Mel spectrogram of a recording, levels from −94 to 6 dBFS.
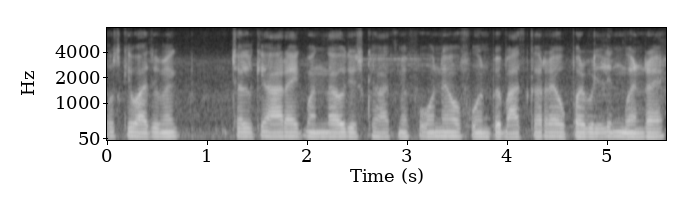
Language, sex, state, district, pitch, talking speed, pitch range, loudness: Hindi, male, Maharashtra, Mumbai Suburban, 110 Hz, 290 wpm, 110-115 Hz, -19 LUFS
